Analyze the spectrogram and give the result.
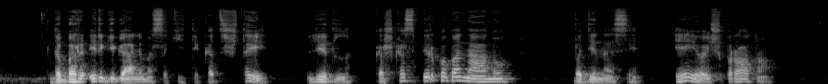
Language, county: Lithuanian, Šiauliai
